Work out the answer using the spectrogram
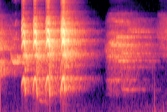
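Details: Big male Indian talking parrots give four rapid, nasal, high squawks, then a longer hoarse, rasping screech.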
